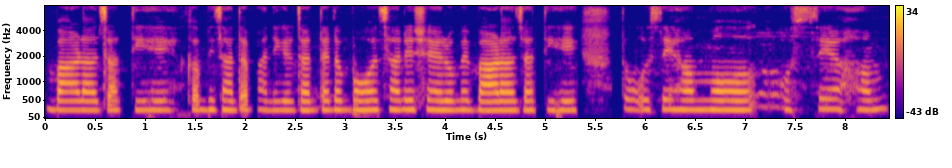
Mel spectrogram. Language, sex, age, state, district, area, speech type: Hindi, female, 18-30, Madhya Pradesh, Harda, urban, spontaneous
